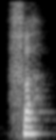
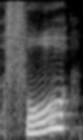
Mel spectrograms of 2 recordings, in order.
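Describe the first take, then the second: First: The word is reduced with a weak vowel. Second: The word has a full vowel. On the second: "for become"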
